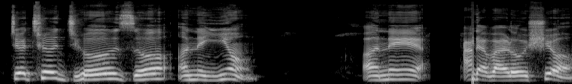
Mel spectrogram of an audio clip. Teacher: ચ છ જ ઝ અને ય અને આડાવાળો શ એ બધા તાલવ્ય કહેવાય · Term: તાલવ્ય વર્ણ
